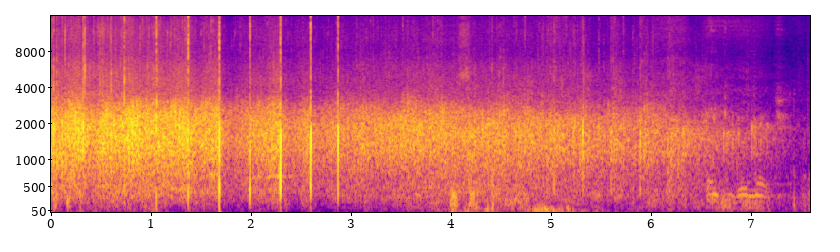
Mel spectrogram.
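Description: Audience clapping in a chapel to welcome a speaker to the platform, a sustained, fairly loud wash of applause with a few sharp individual claps, fading out toward the end.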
